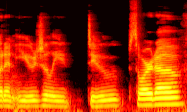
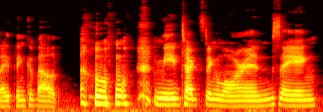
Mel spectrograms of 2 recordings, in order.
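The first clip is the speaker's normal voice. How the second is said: ordinary talk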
